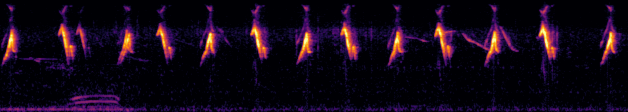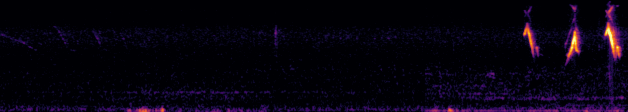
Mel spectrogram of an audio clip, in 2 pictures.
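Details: Red-crested finch singing a steady series of crisp, high, down-slurred chip notes, about two per second for six seconds, then a pause with faint low rumbles before a few more chips at the end.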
